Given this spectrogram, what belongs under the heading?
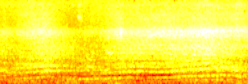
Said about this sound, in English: Why don't we go ahead and bring out the hero car and let everybody see it?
